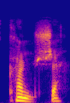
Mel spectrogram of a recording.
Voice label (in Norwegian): "Kanskje", Norwegian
